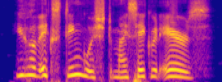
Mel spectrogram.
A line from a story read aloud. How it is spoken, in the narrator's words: he cried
